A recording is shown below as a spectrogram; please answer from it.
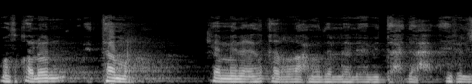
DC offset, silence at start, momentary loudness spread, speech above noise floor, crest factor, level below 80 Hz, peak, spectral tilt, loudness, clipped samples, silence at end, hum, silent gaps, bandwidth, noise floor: under 0.1%; 0 s; 11 LU; 22 dB; 18 dB; -58 dBFS; -4 dBFS; -7 dB/octave; -22 LUFS; under 0.1%; 0 s; none; none; 10.5 kHz; -43 dBFS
